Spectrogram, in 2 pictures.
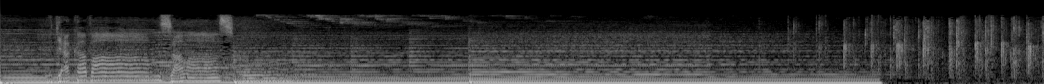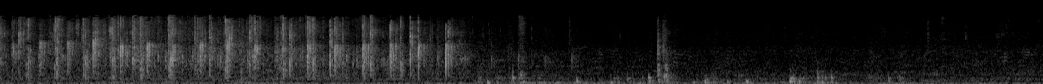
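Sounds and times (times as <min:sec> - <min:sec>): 
sustained musical chord: 0:00.2 - 0:08.8
speech: 0:00.6 - 0:03.0
audience applause: 0:07.7 - 0:15.6.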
